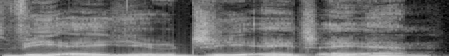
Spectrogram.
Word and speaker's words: Vaughan: I should have not known how to pronounce this. It's Vaughan.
